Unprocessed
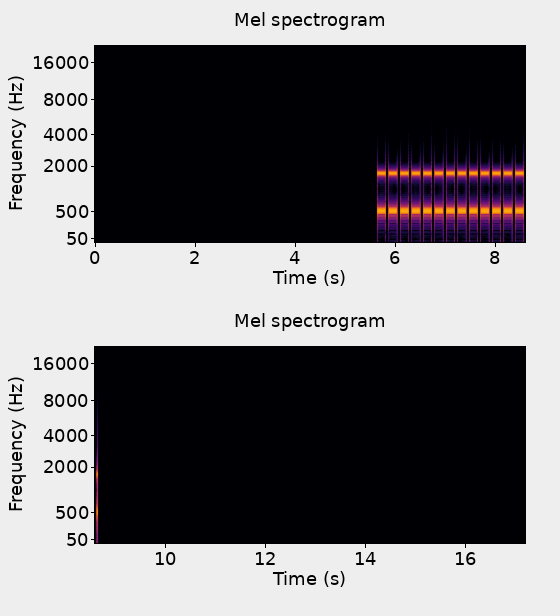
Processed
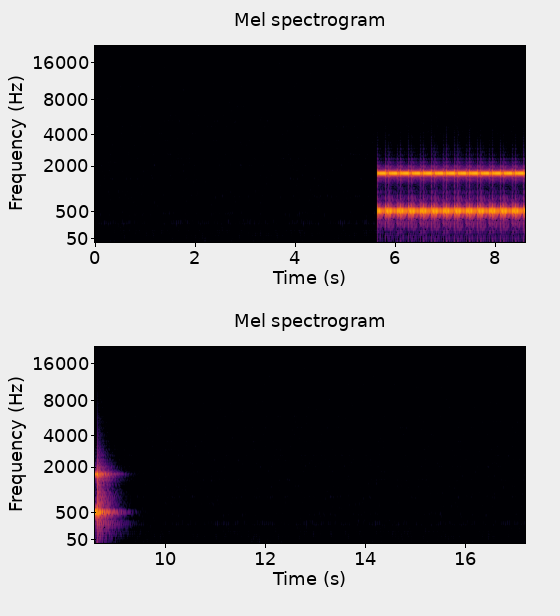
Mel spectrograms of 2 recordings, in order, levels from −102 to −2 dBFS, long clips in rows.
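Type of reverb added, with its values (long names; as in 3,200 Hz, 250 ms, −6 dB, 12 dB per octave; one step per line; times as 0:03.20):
feedback delay network reverb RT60 0.72 s, low-frequency decay 1.5×, high-frequency decay 0.9×, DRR 1 dB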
